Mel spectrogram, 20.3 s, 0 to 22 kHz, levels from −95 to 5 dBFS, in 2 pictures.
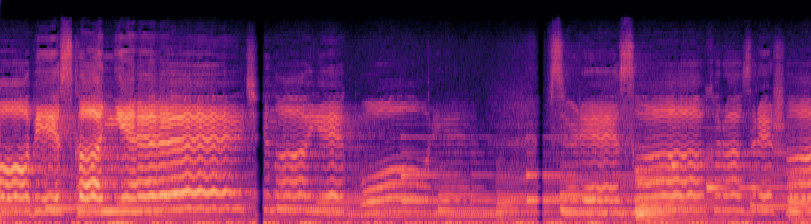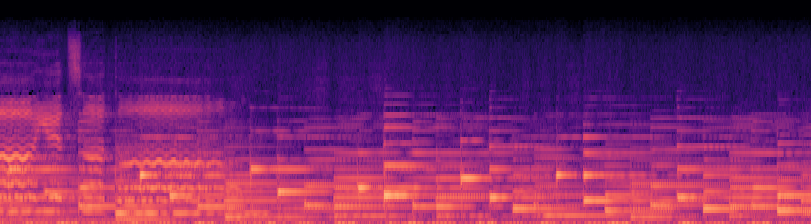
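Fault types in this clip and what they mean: Short stall from a late packet: at 3.19 to 3.31 s and 6.71 to 6.80 s a packet arrived late, the jitter buffer ran dry, and the last sound was stretched for 85 ms and then 62 ms before playback resumed where it left off, with nothing lost.
Jitter buffer speed-up: from 16.12 to 16.88 s the receiver trimmed excess buffered audio by repeatedly cutting pitch-period-sized slices, removing about a tenth of a second. The sound plays at 112% speed with unchanged pitch, so it comes across briefly hurried.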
